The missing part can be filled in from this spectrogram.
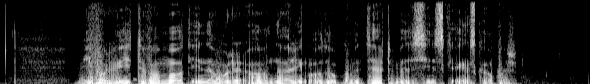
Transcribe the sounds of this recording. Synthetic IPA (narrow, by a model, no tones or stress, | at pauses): ʋiːfoːɾʋiːt̪ʰəʋɑːmɑːt̪ʰɪ̰nəhɔlːəɾɑːʋnæːɾɪŋʔoːd̪ʊkʉmɛnt̪ʰeːʈəmɛd̪ɪsiːnskəḛːɡənskɑ̰ːpʰəɾ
